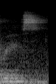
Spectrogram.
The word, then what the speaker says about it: Rives: It looks like Rives, R-I-V-E-S. But you say it Reeves. – Oh, I see. – Like George Reeves and R-I-V-E-S, but it's pronounced Reeves, like all the great Supermans and Herculeses.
